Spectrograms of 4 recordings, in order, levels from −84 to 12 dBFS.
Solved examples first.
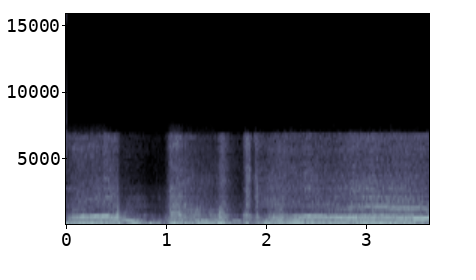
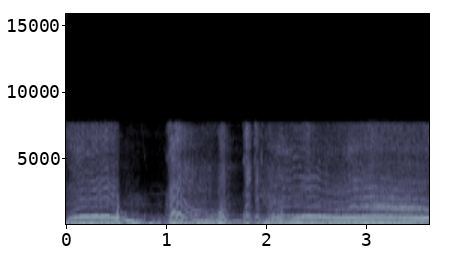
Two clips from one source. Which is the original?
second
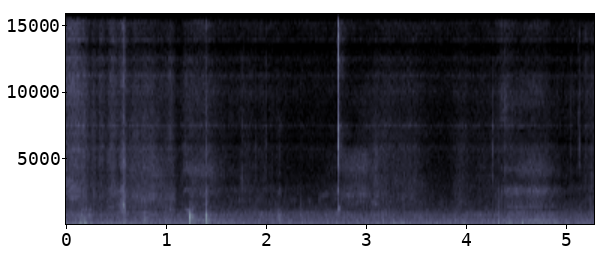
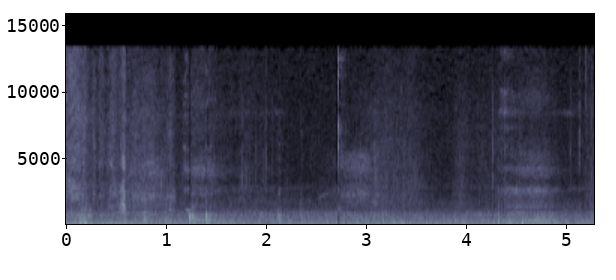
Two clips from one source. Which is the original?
second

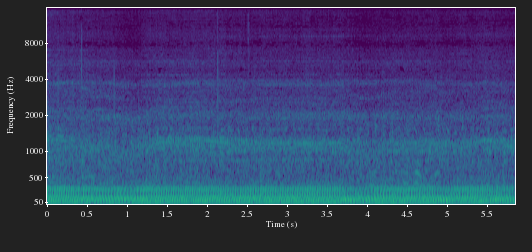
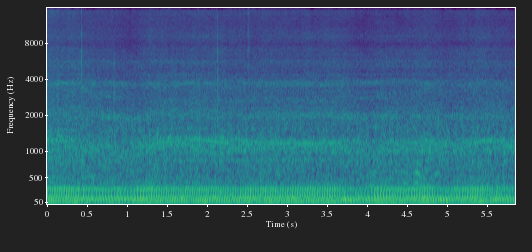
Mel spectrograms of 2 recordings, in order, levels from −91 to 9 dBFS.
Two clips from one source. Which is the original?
first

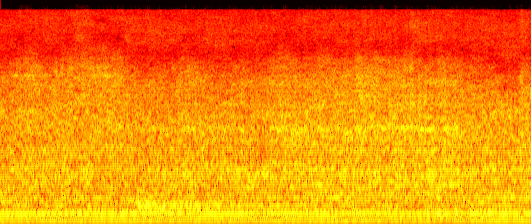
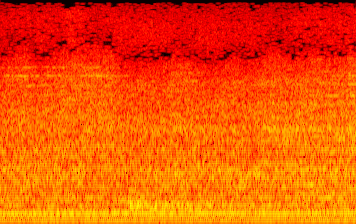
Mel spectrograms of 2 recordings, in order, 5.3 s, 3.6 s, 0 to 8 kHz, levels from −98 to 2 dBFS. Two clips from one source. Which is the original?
second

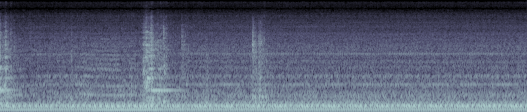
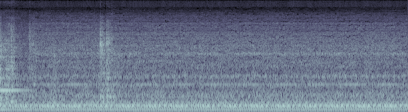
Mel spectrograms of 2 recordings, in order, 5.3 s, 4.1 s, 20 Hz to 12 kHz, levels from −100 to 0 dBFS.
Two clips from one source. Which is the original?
first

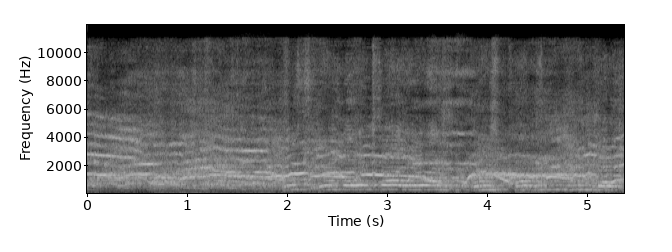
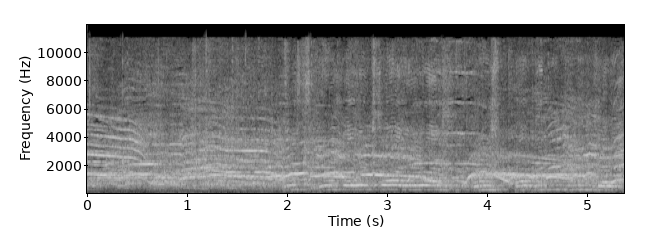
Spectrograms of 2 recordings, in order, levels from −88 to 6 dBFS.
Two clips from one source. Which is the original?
second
